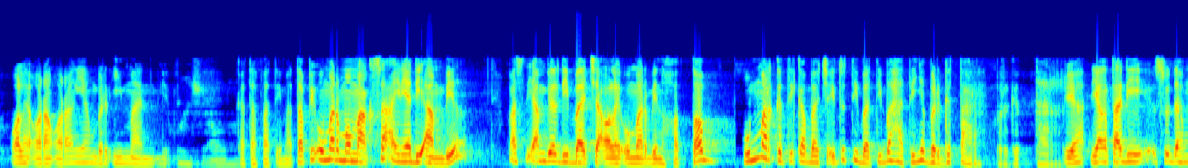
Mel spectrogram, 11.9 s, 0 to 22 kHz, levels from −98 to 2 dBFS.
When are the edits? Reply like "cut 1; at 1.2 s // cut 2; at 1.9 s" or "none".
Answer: cut 1; at 7.2 s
